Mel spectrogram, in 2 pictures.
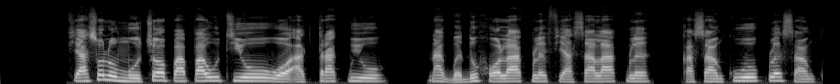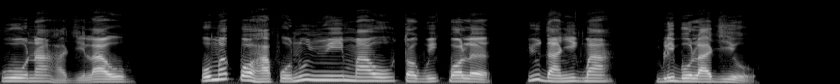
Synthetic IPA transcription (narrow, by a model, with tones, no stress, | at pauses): fi˨a˨so˦lo˨mo˨t͡ʃɔ˦pa˨pa˦wu˦t̪i˦wo˦wɔ˨a˨t̪ɾa˦k͡pi˦wo˦ | nã˦ɡ͡bɛ˨d̪o˦xɔ˦la˦k͡plɛ˦fi˨a˨sa˦la˦k͡plɛ˦ | ka˨sa˨ŋ̩˨ku˦wo˦k͡plɛ˦sã˨ŋ̩ku˦wo˦nã˦ɦa̰˨d͡ʑḭ˨la˦wo˦ | wo˦mɛ̃˦k͡pɔ˦ɦa˨ɸo˨nũ˦ɲũ˦i˦mã˦wo˦t̪ɔ˦ɡ͡bu˦i˦k͡pɔ˦lɛ˨ | ju˦d̪a˨ɲĩ˦ɡ͡bã˦ | bli˦bo˦la˦d͡ʑi˦o̰˨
